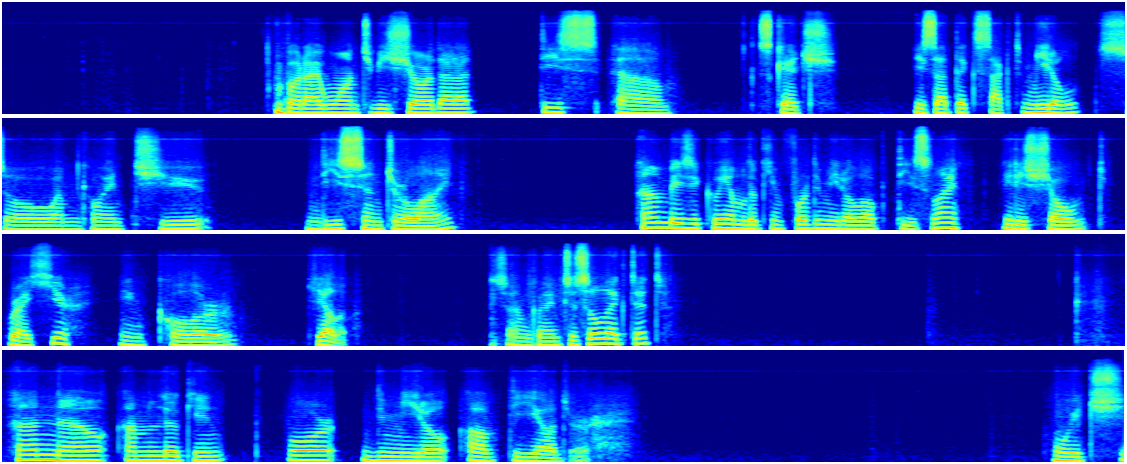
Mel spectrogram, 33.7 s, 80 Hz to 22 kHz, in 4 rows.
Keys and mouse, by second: 1.2 click, 9.0 drag, 9.9 click, 10.6 click, 19.7 click.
